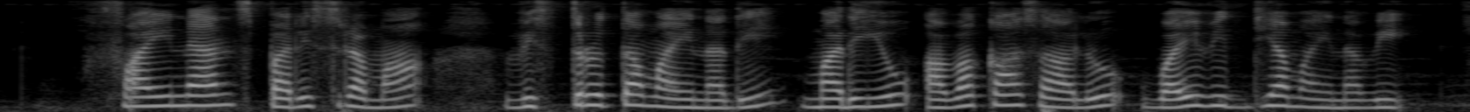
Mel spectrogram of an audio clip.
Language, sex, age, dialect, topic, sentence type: Telugu, female, 18-24, Central/Coastal, banking, statement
